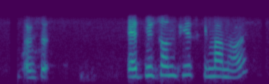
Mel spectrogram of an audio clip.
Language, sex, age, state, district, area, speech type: Assamese, female, 18-30, Assam, Darrang, rural, conversation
